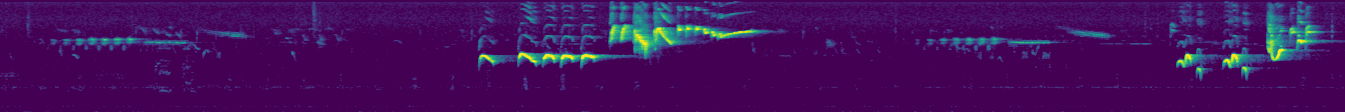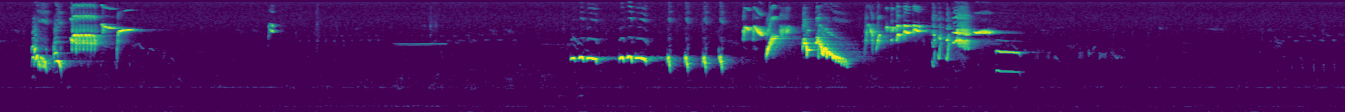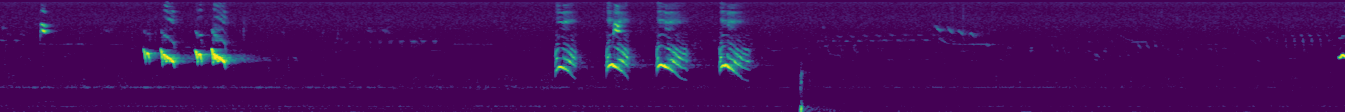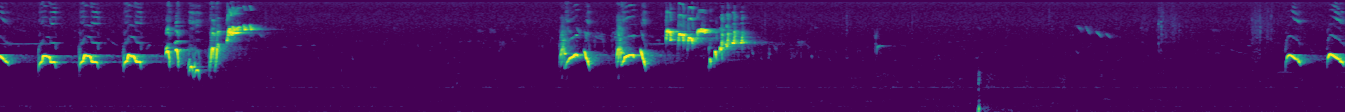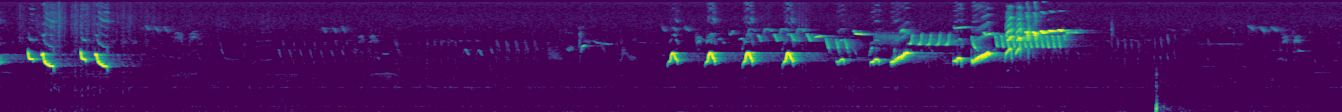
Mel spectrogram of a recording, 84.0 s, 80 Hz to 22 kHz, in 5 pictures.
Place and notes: Green Ln, Malton, UK - song thrush in song ...
song thrush in song ... dpa 4060s clipped to twigs to Zoom H5 ... bird song ... calls from ... reed bunting ... yellowhammer ... wren ... blackbird ... whitethroat ... wood pigeon ... dunnock ... linnet ... tree sparrow ...
England, United Kingdom, 17 July 2020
